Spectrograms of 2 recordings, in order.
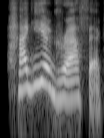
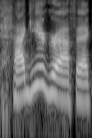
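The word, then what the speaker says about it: hagiographic: Hagographic. I pronounced it wrong. It's haggioraphic and it means excessively flattering.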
